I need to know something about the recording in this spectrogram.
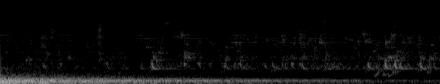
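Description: Thin stream of water trickling along a narrow concrete ditch, with many small, irregular gurgling plinks. Beneath it a deep rumble fades steadily away.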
